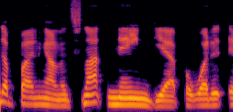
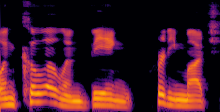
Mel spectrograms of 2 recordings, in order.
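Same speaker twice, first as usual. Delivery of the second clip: usual speaking voice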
